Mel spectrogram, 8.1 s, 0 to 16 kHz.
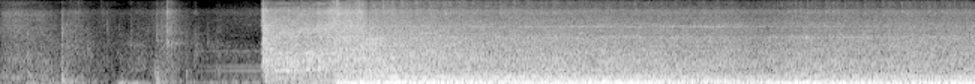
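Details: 1994 Chevy C3500 dually with a swapped LQ4 V8, just fitted with a homemade Y-pipe that has gaps. It cranks briefly, fires loud, then settles into a deep, uneven, loping idle; a little better but still running rough, with a wiring or injector issue suspected.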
